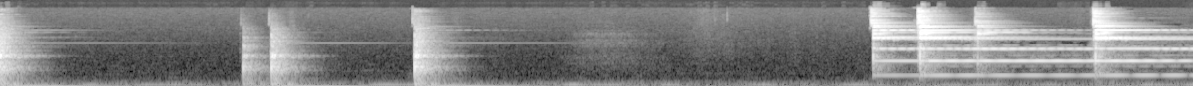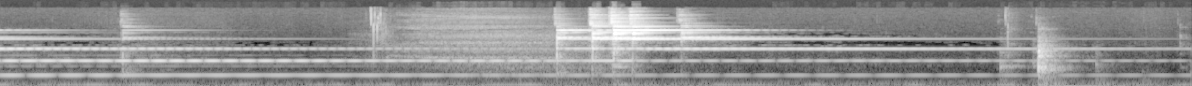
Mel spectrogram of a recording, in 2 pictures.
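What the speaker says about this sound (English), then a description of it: "Hearing the sound of the bell, all thinking is cut off." A meditation bell is struck a few times during a Zen service, each ring clear and sustained with a long fading tone, among a few sharper knocks and light taps in a quiet room.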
